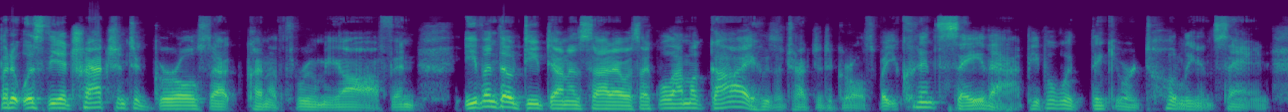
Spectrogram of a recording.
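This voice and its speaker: Medium-pitched male speech with vocal fry and very wide pitch swings, fairly quick and with hardly any pauses. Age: 60s. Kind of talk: interview.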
